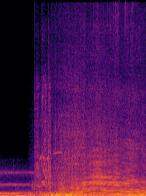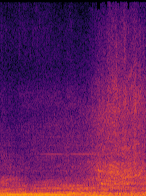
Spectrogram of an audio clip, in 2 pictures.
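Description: Racing motorcycle engines at full race pace, their pitch rising and falling as the bikes accelerate and pass. They cut in loudly about a second in, over the last of some background music.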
